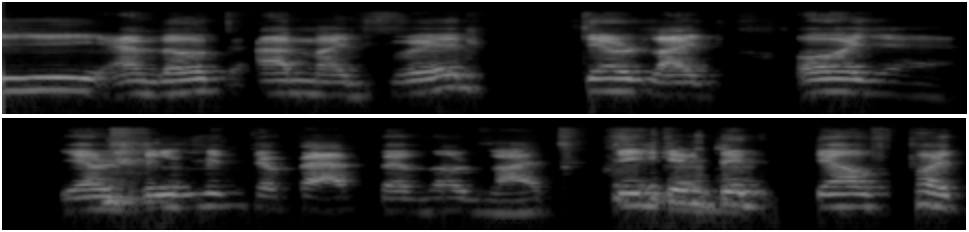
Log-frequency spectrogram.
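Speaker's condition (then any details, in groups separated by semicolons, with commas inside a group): Cerebral palsy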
